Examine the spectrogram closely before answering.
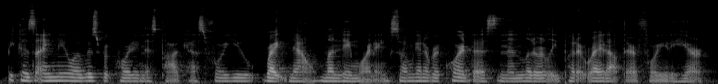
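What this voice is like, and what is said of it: Scratchy voice. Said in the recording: “my voice is so scratchy”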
